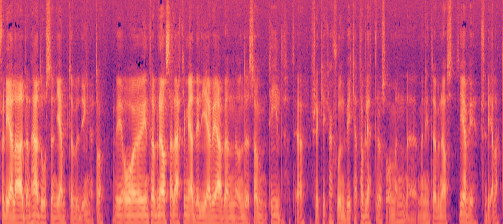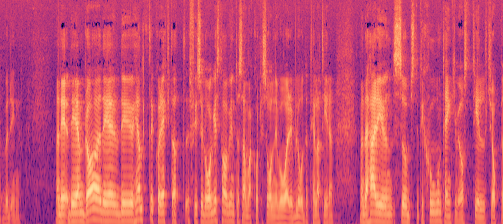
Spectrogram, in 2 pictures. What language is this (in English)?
Swedish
